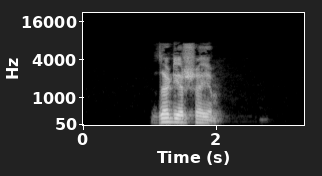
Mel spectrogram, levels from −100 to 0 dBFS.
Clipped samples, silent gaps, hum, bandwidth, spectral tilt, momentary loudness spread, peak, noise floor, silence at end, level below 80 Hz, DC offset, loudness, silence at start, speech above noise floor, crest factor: under 0.1%; none; none; 7.6 kHz; -5.5 dB/octave; 11 LU; 0 dBFS; under -90 dBFS; 1.3 s; -64 dBFS; under 0.1%; -19 LUFS; 1.15 s; over 72 dB; 22 dB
